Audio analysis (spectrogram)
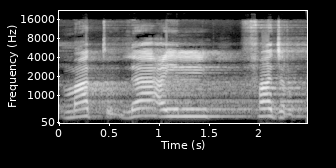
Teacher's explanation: ان حروف کو تھوڑا ہلا کر قلقلہ کر کے پڑھتے ہیں، تو ہم نے پڑھا مطلع الفجر، فجر میں بھی جیم کو تھوڑا ہلا کر پڑھیں گے کیونکہ حروف قلقلہ میں سے ساکن حروف آ گیا۔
